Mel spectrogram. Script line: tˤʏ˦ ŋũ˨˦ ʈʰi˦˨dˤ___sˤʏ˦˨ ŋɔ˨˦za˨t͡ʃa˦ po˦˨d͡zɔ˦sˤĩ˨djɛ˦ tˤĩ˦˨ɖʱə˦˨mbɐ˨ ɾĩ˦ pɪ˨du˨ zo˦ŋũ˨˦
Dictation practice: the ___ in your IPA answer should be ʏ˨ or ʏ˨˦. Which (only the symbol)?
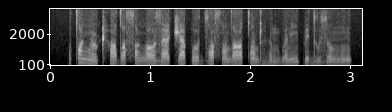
ʏ˨˦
